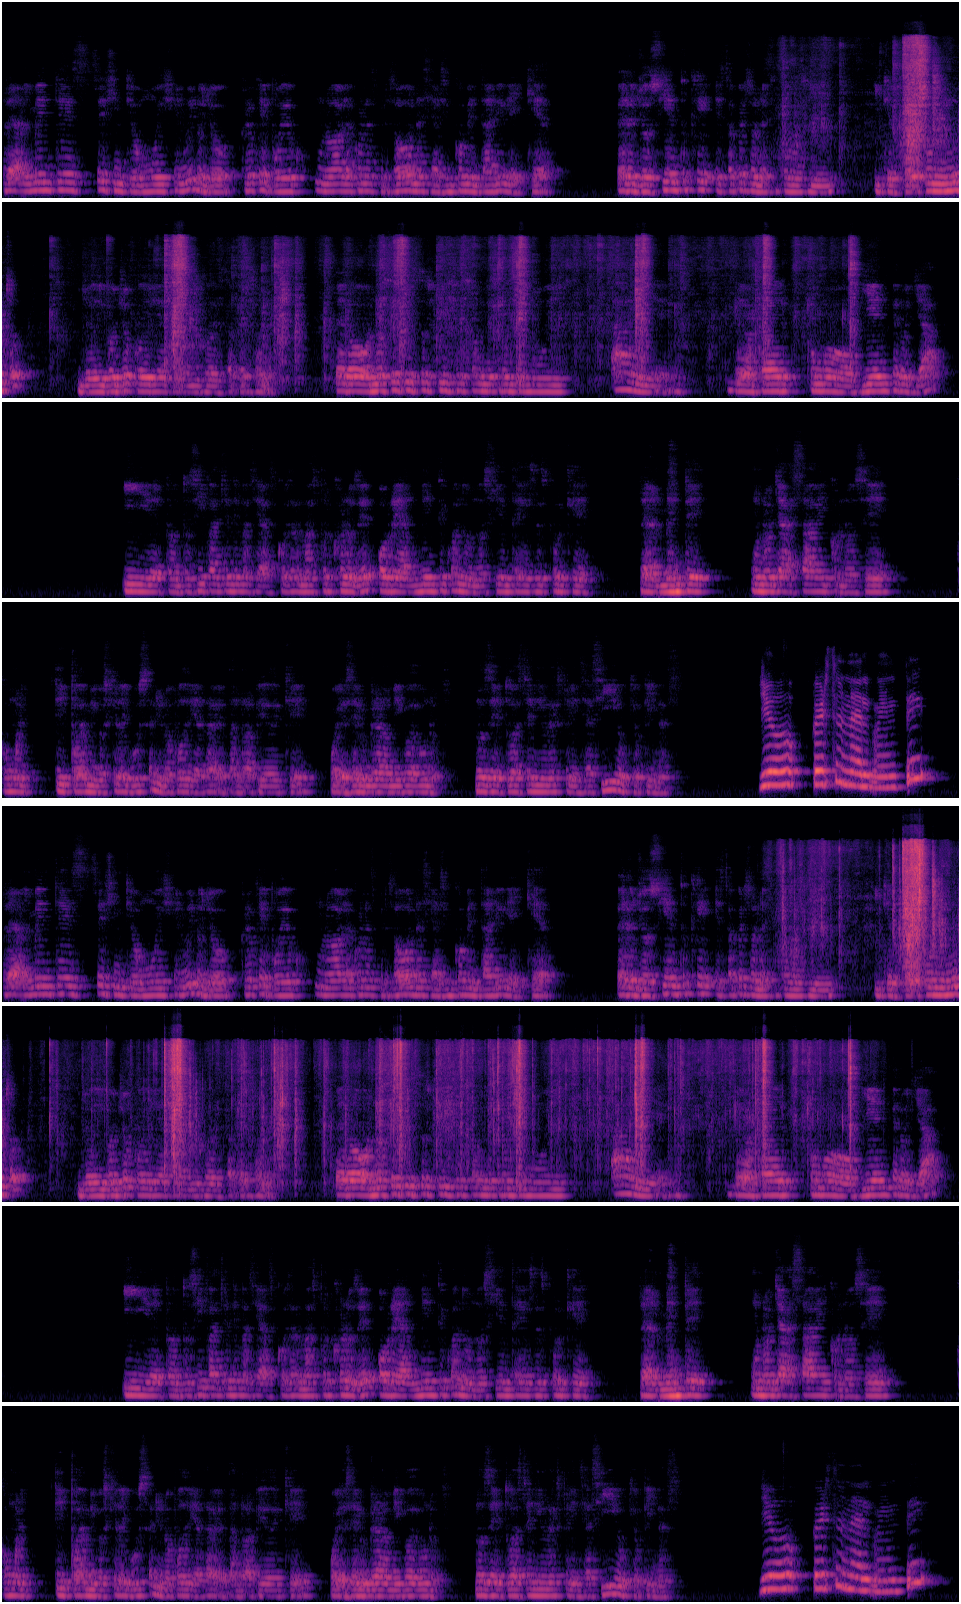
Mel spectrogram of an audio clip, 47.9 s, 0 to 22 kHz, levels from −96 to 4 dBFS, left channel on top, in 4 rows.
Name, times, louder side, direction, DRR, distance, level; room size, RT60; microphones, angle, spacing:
voice 1, 0.0-3.7 3.9-6.8 7.7-10.4 10.9-12.2 12.9-15.4 16.1-19.0 19.6-20.4 21.0-23.6 25.4-31.2 31.9-32.7 33.3-35.0 35.9-36.2 36.5-39.7 40.0-41.3 41.8-44.3, left 1 dB, 25° right, 2.9 m, -47 dB
Tearing, 9.7-10.5 11.0-12.0 12.6-12.7 13.0-13.3 13.6-22.6, right 10 dB, 70° right, 0.8 m, -40 dB
voice 2, 45.4-47.4, left 5 dB, 85° left, 0.6 m, -38 dB
9.1 x 5.5 x 2.9 m
head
